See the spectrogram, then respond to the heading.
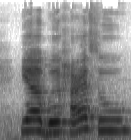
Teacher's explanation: غرابا یبحث، یا کو با سے ملائیں گے، با پہ یہاں قلقلہ ہوگا، با ساکن ہے، با حرف قلقلہ میں سے ہے تو با پر ہم قلقلہ کریں گے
